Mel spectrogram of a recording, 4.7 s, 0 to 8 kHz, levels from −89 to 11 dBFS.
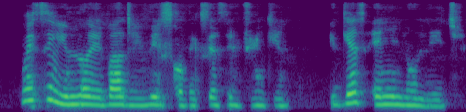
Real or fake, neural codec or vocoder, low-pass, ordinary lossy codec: fake; codec, 32 kHz, 1.9 kbps, SNAC; 7.2 kHz; none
